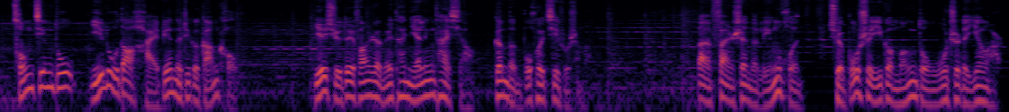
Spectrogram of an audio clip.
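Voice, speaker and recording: Deep, lively male audiobook narrator. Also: breathy edge. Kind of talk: scripted storytelling narration of a novel-based audio drama. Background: background music.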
